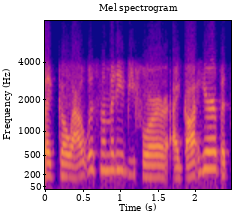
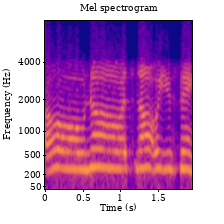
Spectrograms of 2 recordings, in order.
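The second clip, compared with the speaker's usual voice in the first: put-on sloppy, slurred drunk voice, pitched up; 7 semitones higher than usual. Retelling what a date said on the phone: imitating drunk slurred speech. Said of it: "he's all drunk and slurring".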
